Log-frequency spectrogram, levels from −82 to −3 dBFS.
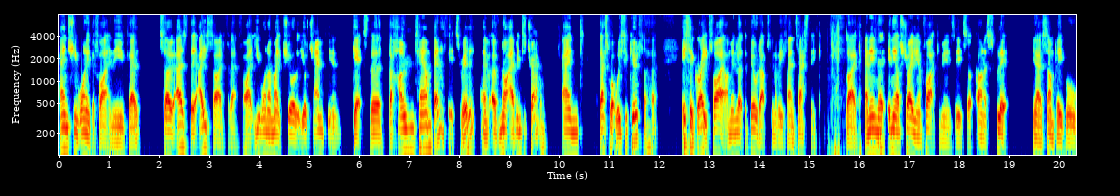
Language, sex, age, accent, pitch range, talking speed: English, male, 30-49, British, 90-110 Hz, 215 wpm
